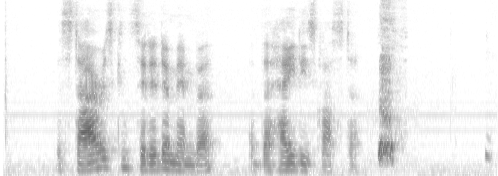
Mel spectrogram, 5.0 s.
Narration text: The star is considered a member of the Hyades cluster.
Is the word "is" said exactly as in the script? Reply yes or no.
yes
